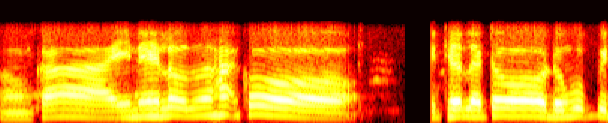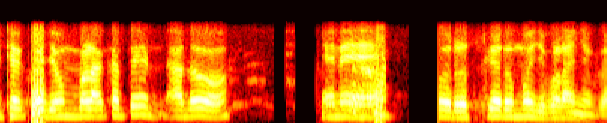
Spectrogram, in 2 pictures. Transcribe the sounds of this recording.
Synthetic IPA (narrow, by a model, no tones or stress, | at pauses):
ɔŋkainəɦɛlɔʔd̪aɦaʔkɔ | piʈʰəlɛʈɔɖubuʔ̚piʈʰəkɔd͡ʒɔmbaɽakat̪ɛn̚ˀad̪ɔ | ɛnɛ | kɔɾəskəɾmɔd͡ʒbaɽaɲɔka̰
